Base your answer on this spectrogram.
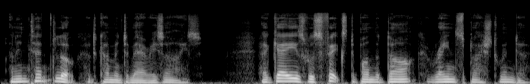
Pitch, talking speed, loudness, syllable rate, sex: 110 Hz, 205 wpm, -18 LUFS, 5.5 syllables/s, male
